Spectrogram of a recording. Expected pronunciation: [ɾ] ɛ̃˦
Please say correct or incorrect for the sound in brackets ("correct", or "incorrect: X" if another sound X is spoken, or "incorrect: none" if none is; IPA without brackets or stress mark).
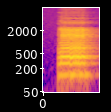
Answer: correct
